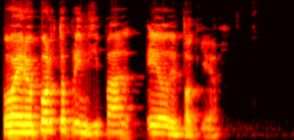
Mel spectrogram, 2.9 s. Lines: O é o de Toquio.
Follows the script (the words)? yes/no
no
